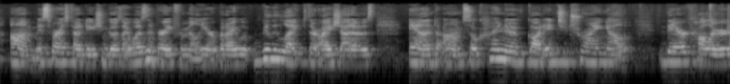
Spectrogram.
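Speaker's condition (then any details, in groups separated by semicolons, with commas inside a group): No condition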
